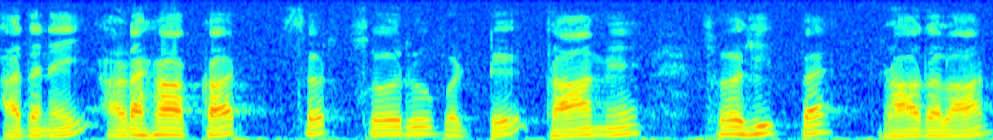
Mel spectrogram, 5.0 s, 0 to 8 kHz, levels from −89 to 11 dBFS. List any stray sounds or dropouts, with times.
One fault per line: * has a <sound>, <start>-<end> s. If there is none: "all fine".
all fine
